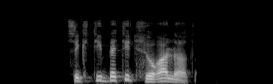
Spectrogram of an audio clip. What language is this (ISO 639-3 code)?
kab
